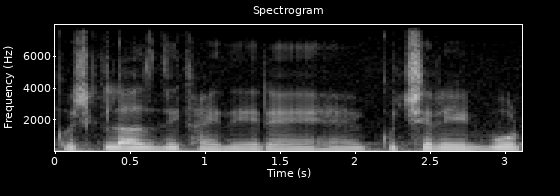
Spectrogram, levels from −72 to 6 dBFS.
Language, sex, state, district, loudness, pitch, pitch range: Hindi, male, Chandigarh, Chandigarh, -17 LUFS, 120 Hz, 120-125 Hz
